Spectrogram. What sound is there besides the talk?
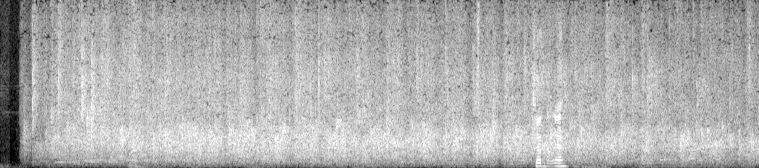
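audience applause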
